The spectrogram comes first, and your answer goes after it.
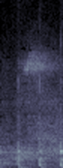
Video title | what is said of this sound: Shop Tour World's Strongest Concrete Ping Pong Tables | It's almost musical right there. That's a good tight mix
